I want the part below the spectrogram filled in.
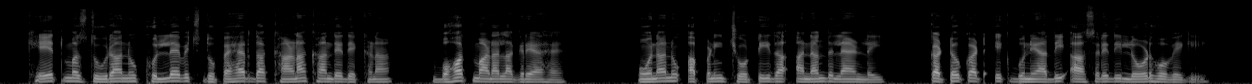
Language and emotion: Punjabi, sad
